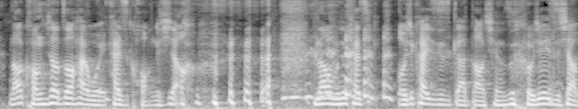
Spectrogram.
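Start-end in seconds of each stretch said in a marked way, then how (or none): 1.8-3.1 laughing. Real, not acted. Both crack up laughing.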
